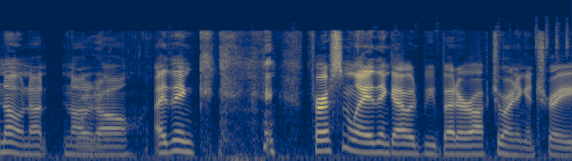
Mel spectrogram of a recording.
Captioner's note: chuckling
